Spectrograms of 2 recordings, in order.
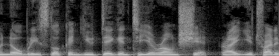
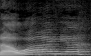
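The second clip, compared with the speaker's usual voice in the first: mock greeting; slower than usual. Podcast greeting, high put-on.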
